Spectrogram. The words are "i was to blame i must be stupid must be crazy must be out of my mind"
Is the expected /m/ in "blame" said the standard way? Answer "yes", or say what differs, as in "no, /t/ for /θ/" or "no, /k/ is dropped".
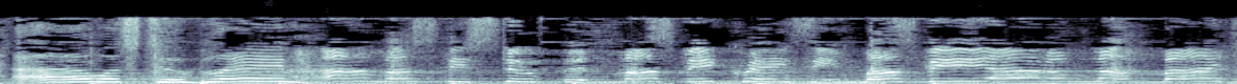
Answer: yes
